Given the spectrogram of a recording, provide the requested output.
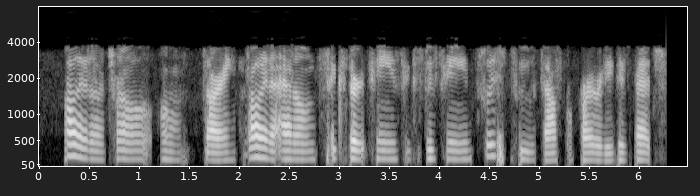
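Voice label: Police District Dispatch, p25; Raleigh Police Southwest District Disp; wake p25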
